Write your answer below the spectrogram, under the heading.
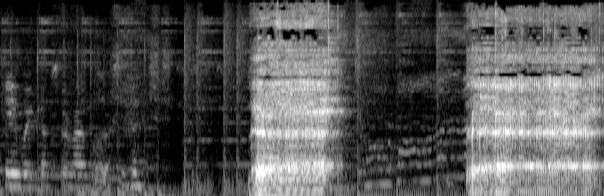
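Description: Two long, loud voiced belches with faint music and talk in the background; deliberate burping.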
